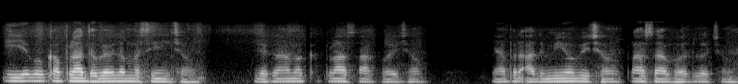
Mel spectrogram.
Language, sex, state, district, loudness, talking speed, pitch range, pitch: Maithili, male, Bihar, Bhagalpur, -18 LUFS, 180 wpm, 125-140 Hz, 130 Hz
